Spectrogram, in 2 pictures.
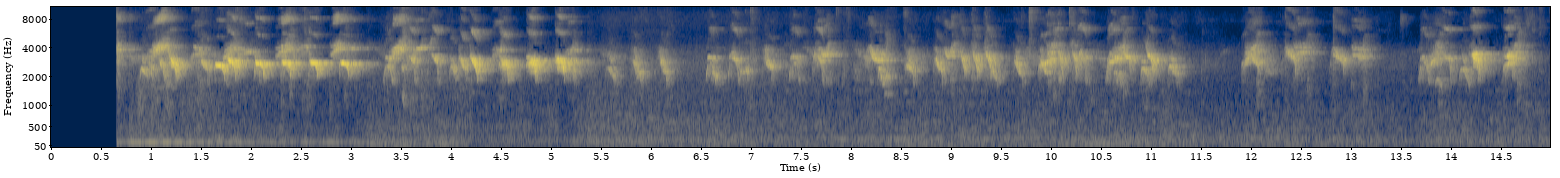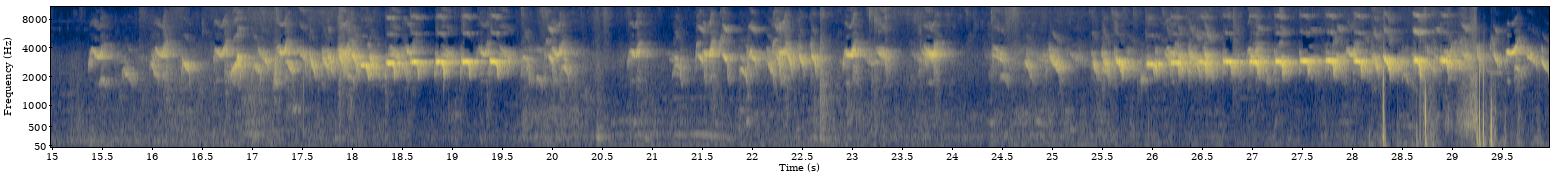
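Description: A group of ducklings peeping nonstop, many rapid high calls overlapping, with a few short lulls. A few sharp knocks near the end.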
